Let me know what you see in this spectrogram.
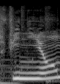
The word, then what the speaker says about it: Finhan: Attention à cette commune, elle nous tend un piège de prononciation. Ça se prononce Fignan, mais ça s'écrit F-I-N-H-A-N.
